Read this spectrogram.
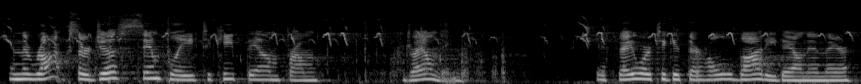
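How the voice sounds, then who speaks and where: A woman's medium-pitched, somewhat dark voice moves at a measured pace as she chats folksily to viewers in her farm vlog. She's recording in an echoing barn, where birds and background noise are plainly heard.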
